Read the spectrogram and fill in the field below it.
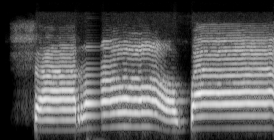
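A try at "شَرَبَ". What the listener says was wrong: shinnya mana? Syaraba.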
